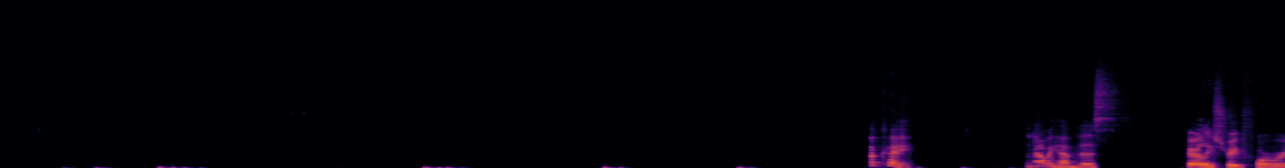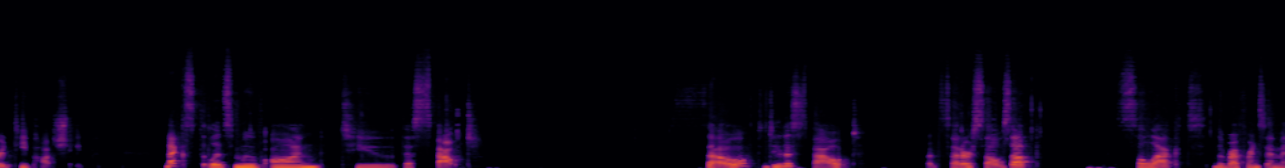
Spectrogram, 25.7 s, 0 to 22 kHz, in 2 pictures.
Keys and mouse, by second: 0.3 click, 0.3 i, 0.9 KP_1, 1.5 g, 1.8 z, 2.9 click, 4.3 g, 4.5 z, 5.1 click, 6.0 e, 7.0 click, 7.3 s, 8.3 click, 9.0 Tab, 9.6 shift+click, 11.1-11.6 shift+drag, 15.4-16.3 shift+middle drag, 17.4 click, 17.7 Tab, 18.2 click, 18.3 middle click, 18.7 click, 18.9 middle click, 19.9 Tab, 20.8 KP_1, 22.0-22.5 shift+drag, 23.7 g, 23.9 z, 24.9 click.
